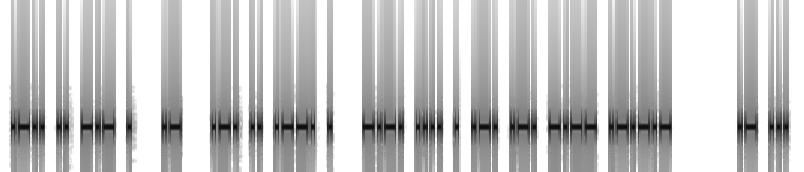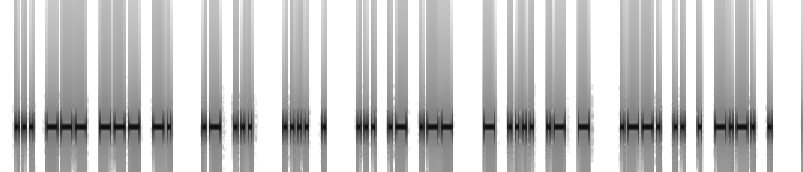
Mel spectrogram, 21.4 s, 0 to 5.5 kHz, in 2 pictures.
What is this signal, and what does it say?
Morse code, heard as a keyed tone, about 25 wpm, 700 Hz. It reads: LIKE A RIPE CHERRY. AS SOON AS HE SAW THAT PIECE
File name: Pinocchio / Pinocchio ch1 20 25 ik1hge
